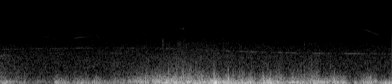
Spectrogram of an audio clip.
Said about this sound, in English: Wind is picking up a little bit.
